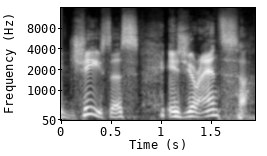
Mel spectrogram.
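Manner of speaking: ordinary delivery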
